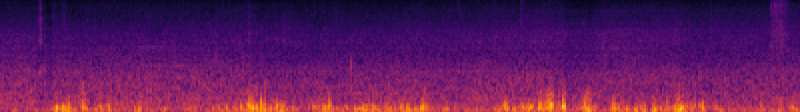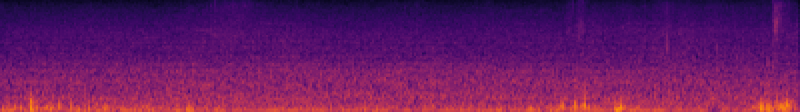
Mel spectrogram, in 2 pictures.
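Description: Wind buffeting the microphone in irregular gusts, strongest in the first few seconds and again near the end, over a steady low machine hum.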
